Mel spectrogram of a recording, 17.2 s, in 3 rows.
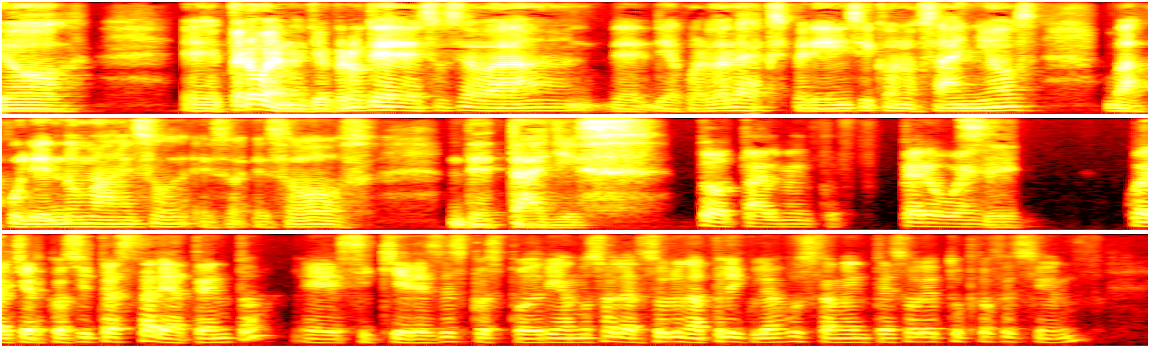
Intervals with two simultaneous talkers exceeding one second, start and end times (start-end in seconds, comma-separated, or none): none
